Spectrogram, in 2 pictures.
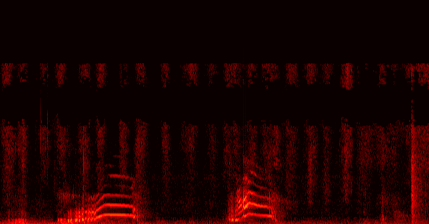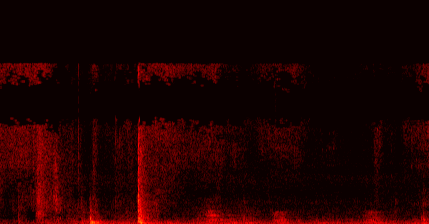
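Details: Female house cat talking to her owner indoors: two clear drawn-out meows about a second apart, each rising and falling, followed by soft clicks and rustles in a quiet room.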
